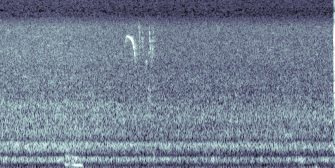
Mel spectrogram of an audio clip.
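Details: A steady hum from honey bees on a Pakistani bee farm, a dense even drone that barely wavers, with a couple of quick high bird chirps partway through.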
